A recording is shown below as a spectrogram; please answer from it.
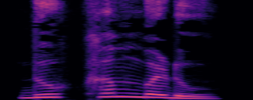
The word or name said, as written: ದುಃಖಂಬಡು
